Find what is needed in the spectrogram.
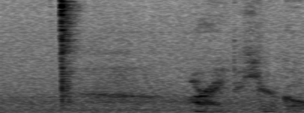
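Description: A woman speaking quietly in a near-whisper, with a short sharp hiss about half a second in.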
